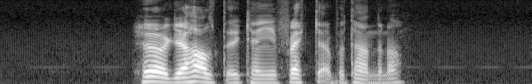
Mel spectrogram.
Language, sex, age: Swedish, male, 27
